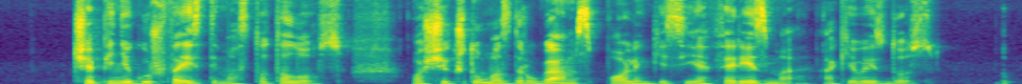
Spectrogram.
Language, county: Lithuanian, Vilnius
